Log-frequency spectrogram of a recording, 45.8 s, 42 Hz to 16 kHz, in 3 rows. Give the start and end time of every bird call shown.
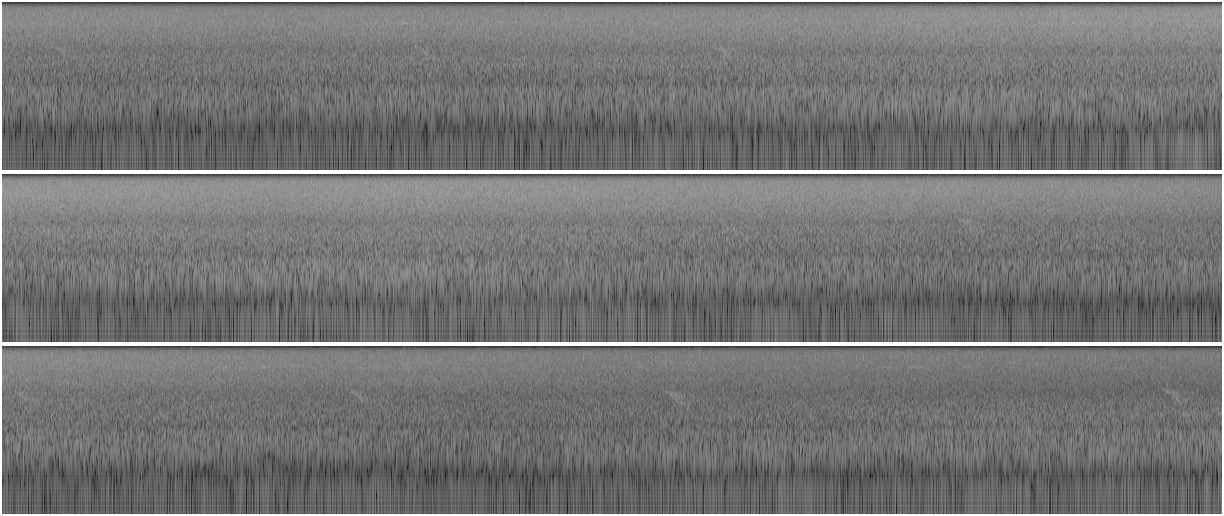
[0.00, 9.73] Veery (Catharus fuscescens)
[24.03, 39.23] Veery (Catharus fuscescens)
[44.93, 45.63] Veery (Catharus fuscescens)

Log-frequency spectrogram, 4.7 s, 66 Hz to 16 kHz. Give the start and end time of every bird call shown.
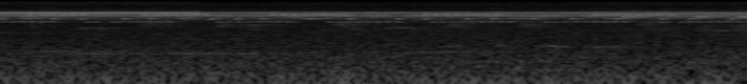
[0.00, 1.14] Hauxwell's Thrush (Turdus hauxwelli)
[0.00, 4.67] Gray-fronted Dove (Leptotila rufaxilla)
[1.84, 3.44] Ruddy Pigeon (Patagioenas subvinacea)
[2.04, 3.74] unidentified bird
[2.64, 4.67] Hauxwell's Thrush (Turdus hauxwelli)

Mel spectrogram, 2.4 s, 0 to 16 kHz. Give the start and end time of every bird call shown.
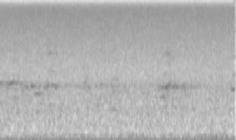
[0.00, 2.36] Snow Goose (Anser caerulescens)

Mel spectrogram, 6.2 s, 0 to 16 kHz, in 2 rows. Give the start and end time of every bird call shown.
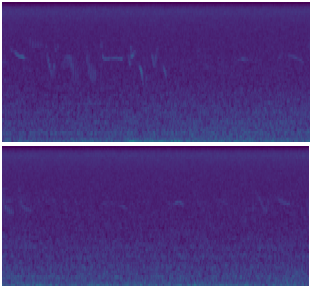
[0.00, 1.70] Eurasian Skylark (Alauda arvensis)
[2.30, 3.40] Eurasian Skylark (Alauda arvensis)
[4.00, 6.10] Eurasian Skylark (Alauda arvensis)

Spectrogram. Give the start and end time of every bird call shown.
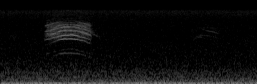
[0.45, 1.05] Hawaiian Hawk (Buteo solitarius)
[1.95, 2.25] Hawaii Amakihi (Chlorodrepanis virens)

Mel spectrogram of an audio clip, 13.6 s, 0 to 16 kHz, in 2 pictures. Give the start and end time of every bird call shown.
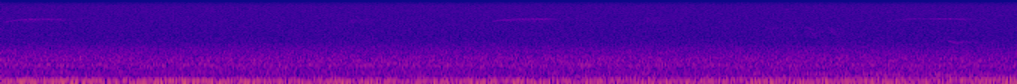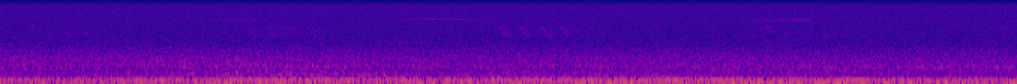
[0.00, 10.14] Cedar Waxwing (Bombycilla cedrorum)
[6.04, 6.54] Baltimore Oriole (Icterus galbula)
[9.94, 12.34] American Goldfinch (Spinus tristis)

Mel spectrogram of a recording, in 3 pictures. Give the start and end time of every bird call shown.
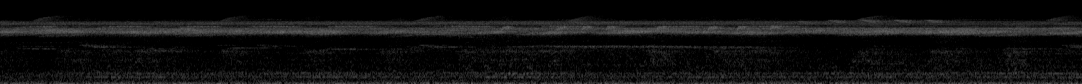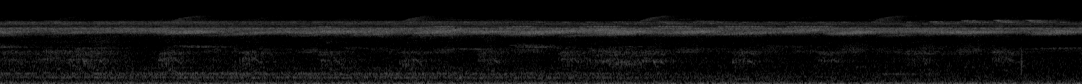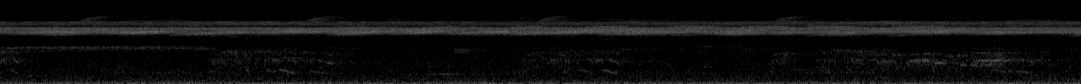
[0.00, 23.90] Hauxwell's Thrush (Turdus hauxwelli)
[0.00, 32.40] Mealy Parrot (Amazona farinosa)
[4.90, 8.00] Cinnamon-throated Woodcreeper (Dendrexetastes rufigula)
[20.90, 24.00] Cinnamon-throated Woodcreeper (Dendrexetastes rufigula)

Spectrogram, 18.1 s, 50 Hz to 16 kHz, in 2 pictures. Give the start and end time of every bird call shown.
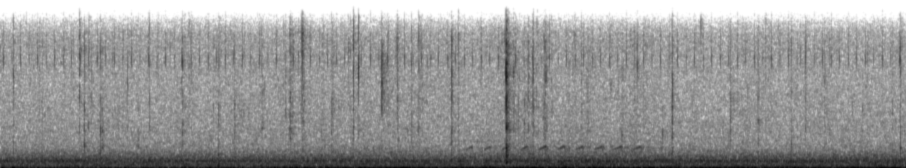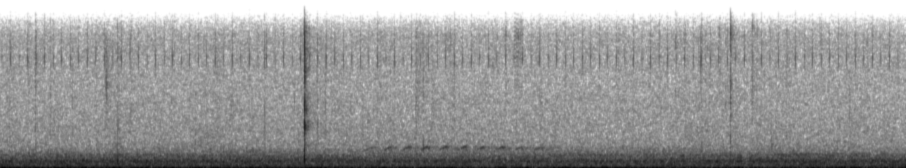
[4.50, 6.60] White-breasted Nuthatch (Sitta carolinensis)
[12.50, 14.60] White-breasted Nuthatch (Sitta carolinensis)

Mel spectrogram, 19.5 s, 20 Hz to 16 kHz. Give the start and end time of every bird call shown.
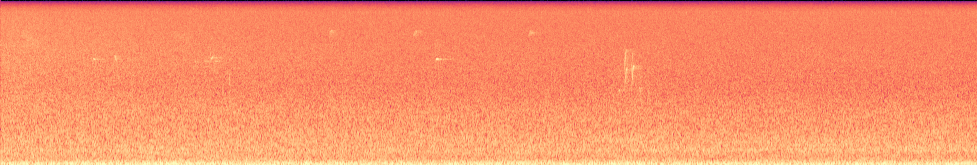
[1.60, 12.90] American Robin (Turdus migratorius)

